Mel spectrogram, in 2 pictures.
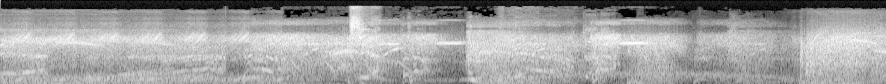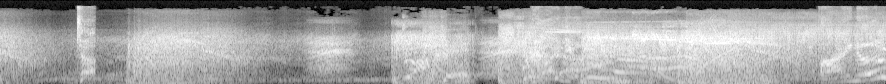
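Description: Energy blasts crackle and roar.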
